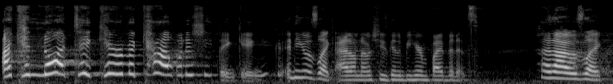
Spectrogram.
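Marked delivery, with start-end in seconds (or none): 0.0-1.8 high, loud, hammed-up meltdown; retold hormonal outburst. New mother refusing a surprise cat, hammed-up frantic outburst. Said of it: "came out in a really ugly way". 1.8-2.6 high, softer exasperated wail; retold exasperation. New mother questioning her own mother's sense, high mock exasperation. Acted end of tearful outburst. 3.4-4.8 low, softer imitation of husband; retold meek husband. Husband answering his upset wife, low and meek.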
